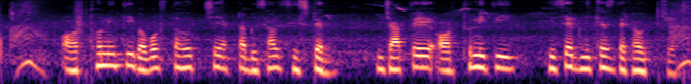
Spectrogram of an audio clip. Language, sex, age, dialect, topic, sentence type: Bengali, female, 25-30, Western, banking, statement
